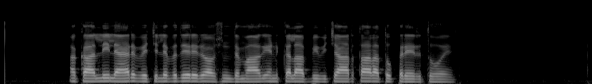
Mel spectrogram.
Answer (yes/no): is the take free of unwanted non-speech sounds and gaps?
yes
